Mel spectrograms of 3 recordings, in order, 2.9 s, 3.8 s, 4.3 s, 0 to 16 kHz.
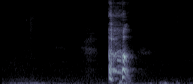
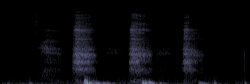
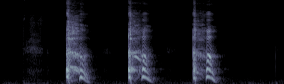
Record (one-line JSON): {"cough_length": "2.9 s", "cough_amplitude": 7146, "cough_signal_mean_std_ratio": 0.25, "exhalation_length": "3.8 s", "exhalation_amplitude": 781, "exhalation_signal_mean_std_ratio": 0.47, "three_cough_length": "4.3 s", "three_cough_amplitude": 6093, "three_cough_signal_mean_std_ratio": 0.35, "survey_phase": "beta (2021-08-13 to 2022-03-07)", "age": "45-64", "gender": "Female", "wearing_mask": "No", "symptom_none": true, "symptom_onset": "13 days", "smoker_status": "Never smoked", "respiratory_condition_asthma": false, "respiratory_condition_other": false, "recruitment_source": "REACT", "submission_delay": "4 days", "covid_test_result": "Negative", "covid_test_method": "RT-qPCR", "influenza_a_test_result": "Negative", "influenza_b_test_result": "Negative"}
